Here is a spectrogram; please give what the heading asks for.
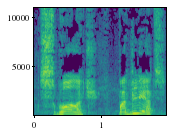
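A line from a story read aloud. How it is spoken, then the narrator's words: Hysterical screaming. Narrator (Russian): истошно орала она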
